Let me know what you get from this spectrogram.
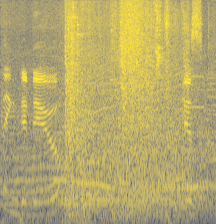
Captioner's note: motorcycles revving; motorcycle crashing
